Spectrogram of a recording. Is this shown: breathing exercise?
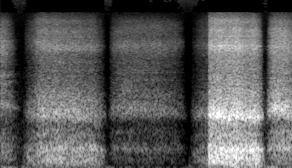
yes

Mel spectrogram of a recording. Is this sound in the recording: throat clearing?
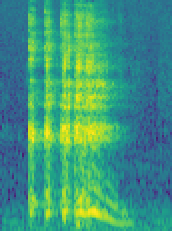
yes

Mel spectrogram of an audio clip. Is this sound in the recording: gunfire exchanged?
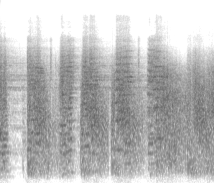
yes

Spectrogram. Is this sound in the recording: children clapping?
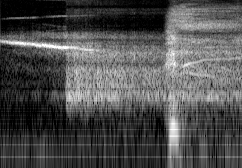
no

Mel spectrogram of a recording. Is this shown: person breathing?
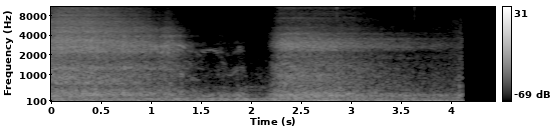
yes

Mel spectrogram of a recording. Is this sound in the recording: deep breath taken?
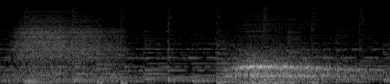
yes

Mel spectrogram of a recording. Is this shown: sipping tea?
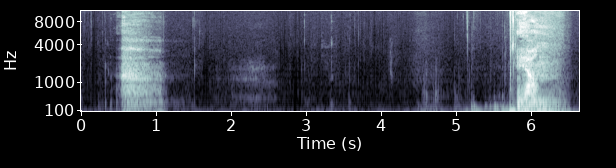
yes

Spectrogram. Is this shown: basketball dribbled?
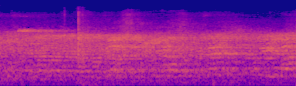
yes

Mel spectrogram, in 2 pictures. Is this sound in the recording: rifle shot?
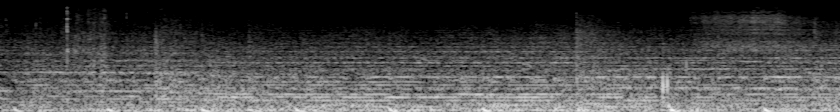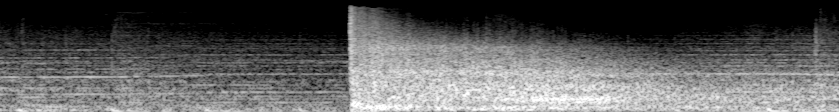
yes

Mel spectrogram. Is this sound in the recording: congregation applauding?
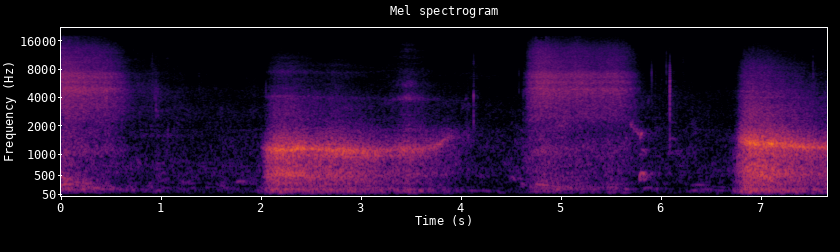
no

